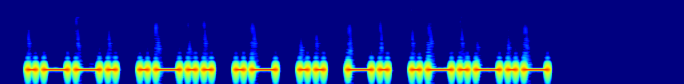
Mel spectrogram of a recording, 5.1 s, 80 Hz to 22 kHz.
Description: Morse code, heard as a keyed tone, about 20 wpm, 700 Hz. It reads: PLAIN.
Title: Sentences from Top 400 Words and Abbreviations 20wpm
